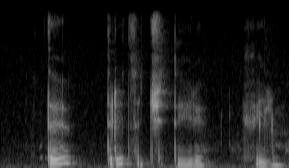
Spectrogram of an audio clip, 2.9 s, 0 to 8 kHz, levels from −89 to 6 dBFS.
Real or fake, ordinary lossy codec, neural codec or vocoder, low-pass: real; none; none; 7.2 kHz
